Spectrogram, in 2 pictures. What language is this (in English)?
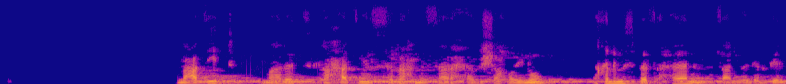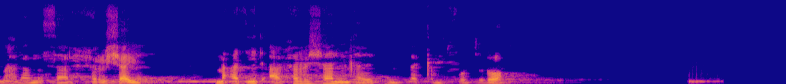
Tigrinya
